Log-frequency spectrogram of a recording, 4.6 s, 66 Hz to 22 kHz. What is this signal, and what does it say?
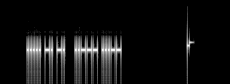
Morse code, heard as a keyed tone, about 41 wpm, 700 Hz. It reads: 5NN 23
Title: CQ WW DX Contest Exchange Encore - 40wpm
